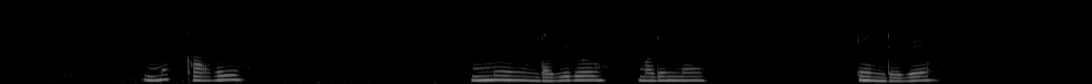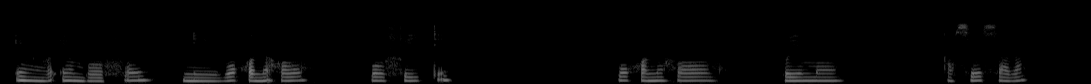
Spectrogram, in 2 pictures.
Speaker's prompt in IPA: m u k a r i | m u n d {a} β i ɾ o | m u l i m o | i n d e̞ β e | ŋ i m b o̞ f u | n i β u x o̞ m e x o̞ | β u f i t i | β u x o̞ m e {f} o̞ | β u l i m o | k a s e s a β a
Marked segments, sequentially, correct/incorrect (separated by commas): correct, incorrect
